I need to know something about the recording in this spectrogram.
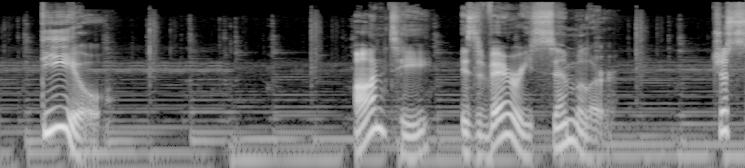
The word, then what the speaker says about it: tío: When we see a tilde in a word, we know we have to stress that syllable. For example, tío. We stress the syllable T.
